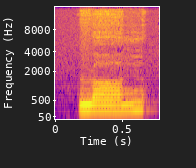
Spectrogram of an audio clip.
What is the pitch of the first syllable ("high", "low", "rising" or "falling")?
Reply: rising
